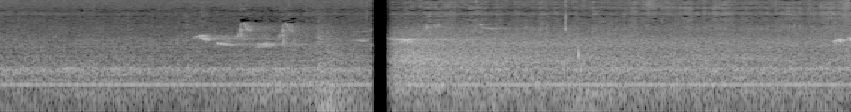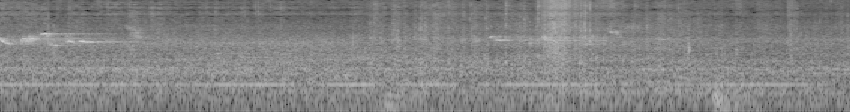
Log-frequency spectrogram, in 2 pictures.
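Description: City street ambience: a steady hum of traffic with a constant low drone under it, and a few short bird chirps now and then. The sound cuts out completely for a split second about four seconds in.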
